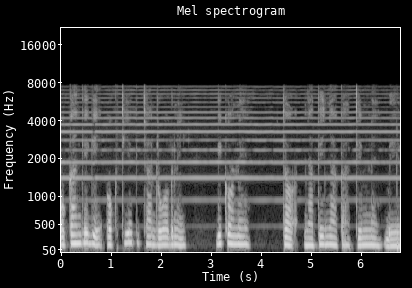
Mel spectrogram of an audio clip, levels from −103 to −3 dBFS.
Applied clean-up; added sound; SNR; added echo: none; Trumpet; 13 dB; none.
